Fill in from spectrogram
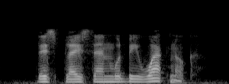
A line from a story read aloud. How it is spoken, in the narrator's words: he asked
